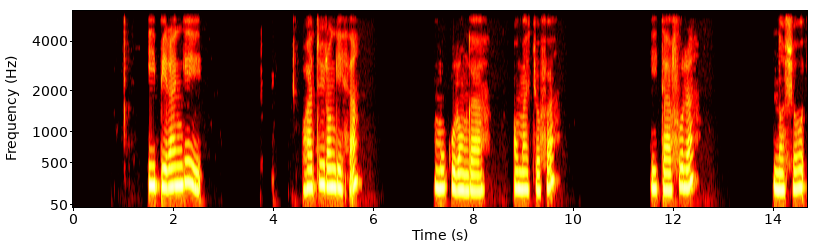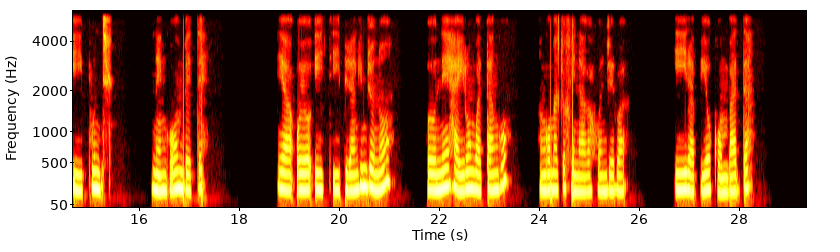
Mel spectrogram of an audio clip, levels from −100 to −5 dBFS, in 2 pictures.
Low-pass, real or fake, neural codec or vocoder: 5.4 kHz; real; none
